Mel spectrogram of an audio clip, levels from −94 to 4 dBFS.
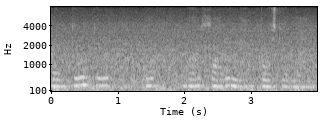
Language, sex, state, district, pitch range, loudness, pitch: Hindi, female, Uttar Pradesh, Lucknow, 225-250 Hz, -15 LUFS, 235 Hz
